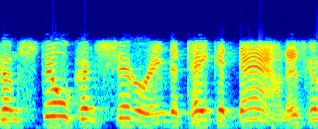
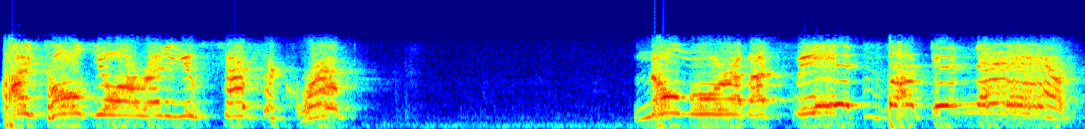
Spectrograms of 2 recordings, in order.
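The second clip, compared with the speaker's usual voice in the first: furious shout; 7 semitones higher, slower than usual. Real, not acted. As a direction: roar the warning at the trolls. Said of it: "I got a little angry".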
